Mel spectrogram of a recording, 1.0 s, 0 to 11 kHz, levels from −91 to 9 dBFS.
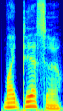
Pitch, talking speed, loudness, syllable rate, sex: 115 Hz, 190 wpm, -16 LUFS, 3.5 syllables/s, male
